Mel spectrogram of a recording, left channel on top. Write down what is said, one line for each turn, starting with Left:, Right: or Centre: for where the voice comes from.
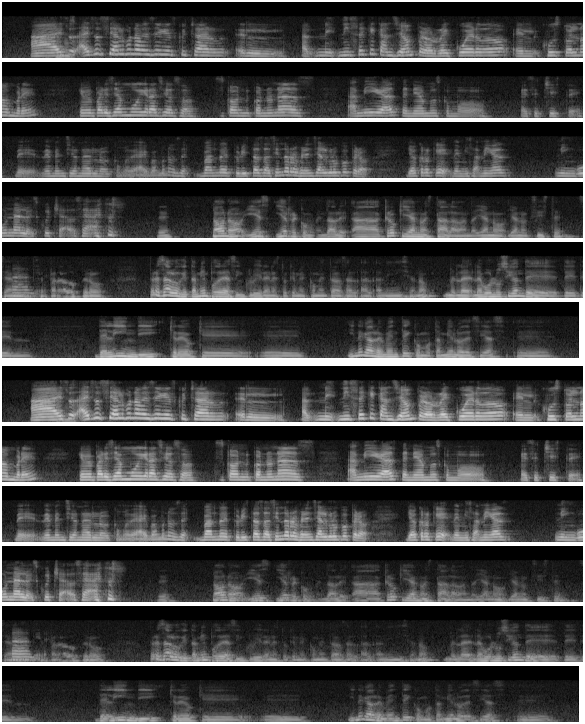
Right: Ah,
Left: que
Right: eso,
Left: no
Right: a eso sí alguna vez llegué a escuchar el, al- ni, ni sé qué canción, pero recuerdo el, justo el nombre, que me parecía muy gracioso. Entonces, con, con unas amigas teníamos como ese chiste de, de mencionarlo, como de, ay, vámonos de banda de turistas, haciendo referencia al grupo, pero yo creo que de mis amigas ninguna lo escucha, o sea, <laughs>
Left: sé, No, no, y es, y es recomendable. Ah, creo que ya no está la banda, ya no, ya no existe, se han
Right: ah, mira.
Left: separado, pero, pero es algo que también podrías incluir en esto que me comentabas al, al- al inicio, ¿no? La, la evolución de, de- del, del indie, creo que eh, innegablemente, y como también lo decías, eh,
